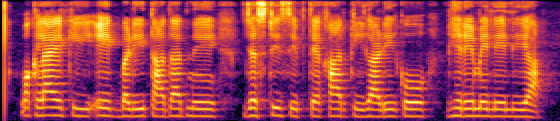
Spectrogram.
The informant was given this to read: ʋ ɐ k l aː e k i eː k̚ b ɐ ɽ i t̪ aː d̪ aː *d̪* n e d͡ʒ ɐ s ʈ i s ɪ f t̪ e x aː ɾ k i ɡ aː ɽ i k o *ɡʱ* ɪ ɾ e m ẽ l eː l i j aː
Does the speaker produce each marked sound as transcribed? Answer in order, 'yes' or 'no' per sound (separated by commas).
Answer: yes, yes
